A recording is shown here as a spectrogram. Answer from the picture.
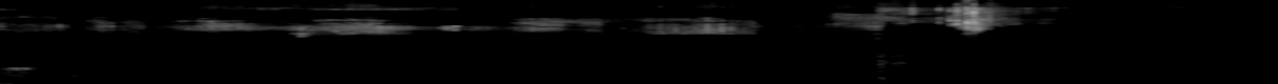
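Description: Faint, high-pitched shaker-like rattling in several short bursts over the first five seconds, then a louder swish about six and a half seconds in.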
